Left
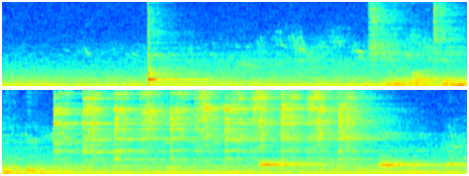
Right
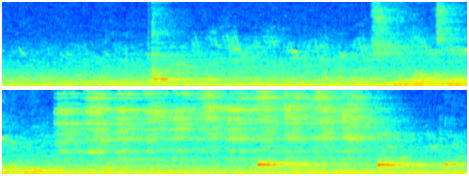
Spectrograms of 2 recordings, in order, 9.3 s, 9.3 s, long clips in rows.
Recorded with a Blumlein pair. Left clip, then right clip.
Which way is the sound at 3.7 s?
45° left.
